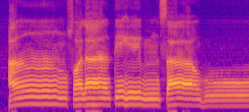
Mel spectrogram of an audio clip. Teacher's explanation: Itulah maksudnya dengan ikhfa. Jadi bunyinya tidak jelas N-nya itu, samar-samar.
